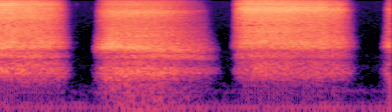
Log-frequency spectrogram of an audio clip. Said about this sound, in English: allow yourself to begin to roll through the conscious connected breathing, which is just in and out through the mouth.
